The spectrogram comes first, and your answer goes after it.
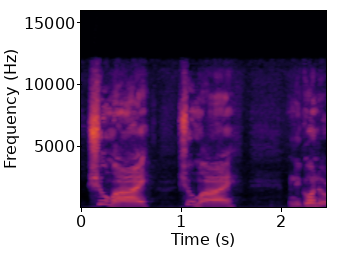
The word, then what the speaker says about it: shumai: and it's called a shumai shumai shu dash mei shumai and it's pronounced downhill chinese always goes downhill so it's not shumai and it's not shuma it's chumai chumai when you go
